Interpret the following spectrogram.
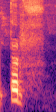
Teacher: और जब फ बोलेंगे तो ये हमारी हवा जो है मुंह की वो बाहर को होगी, हमारे होंठ टच करते करते रह जाएंगे और इनके बीच में से हवा जो है बाहर को निकलेगी। फ हवा फेंक रही है बाहर को, फ फ फ।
